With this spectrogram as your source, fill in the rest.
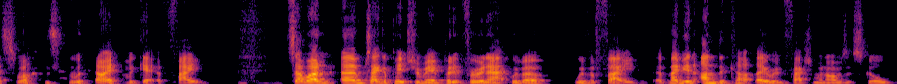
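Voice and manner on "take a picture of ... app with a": ordinary talk, nothing marked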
